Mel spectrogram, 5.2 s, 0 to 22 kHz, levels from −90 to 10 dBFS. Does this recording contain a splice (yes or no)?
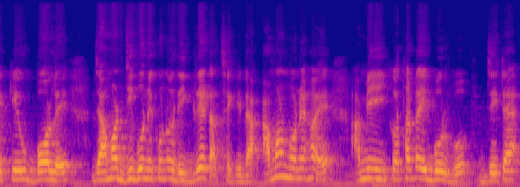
no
